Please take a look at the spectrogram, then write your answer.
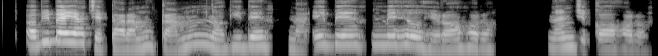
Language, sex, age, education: Igbo, female, 30-45, tertiary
